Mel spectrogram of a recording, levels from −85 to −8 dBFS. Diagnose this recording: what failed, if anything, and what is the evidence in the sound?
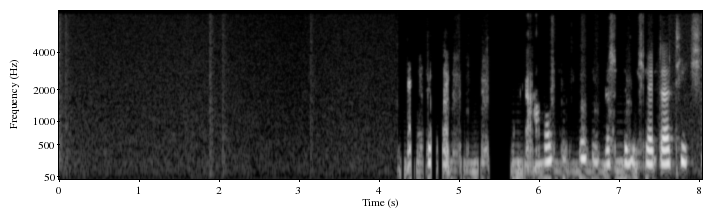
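Speech suppressed in double talk points to the call-processing stage. From 4.25 to 5.48 s and again from 5.65 to 7.48 s, the speech drops in pieces by about 40 dB and about 30 dB, roughly a second each time. On the waveform the envelope collapses in chunks, and on the spectrogram the harmonics fade to gaps. The likely cause is the echo canceller attenuating the near talker while the far side talks.

The other side's voice is leaking through in the same call-processing stage. From 4.51 to 5.4 s and from 6.16 to 7.31 s, a second voice sits about 20 dB and about 25 dB below the speech. On the spectrogram a faint, separate harmonic pattern appears inside those suppressed stretches. The likely cause is loudspeaker echo that the canceller did not fully remove.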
